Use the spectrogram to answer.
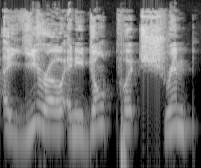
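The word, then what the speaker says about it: gyro: Okay, it's not a jiro, it's a euro and the g is silent.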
